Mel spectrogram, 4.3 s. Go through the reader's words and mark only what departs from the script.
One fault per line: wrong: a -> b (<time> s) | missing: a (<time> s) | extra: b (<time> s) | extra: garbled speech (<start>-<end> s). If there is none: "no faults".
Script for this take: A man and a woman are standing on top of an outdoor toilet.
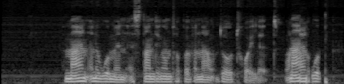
extra: garbled speech (3.6-4.0 s)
